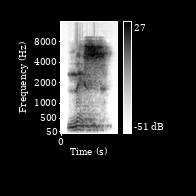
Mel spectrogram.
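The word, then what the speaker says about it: נס: La nun, la sameh, una vocal tsere, vocal larga tsere, nes, nes.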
